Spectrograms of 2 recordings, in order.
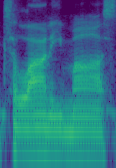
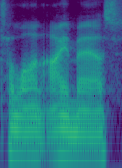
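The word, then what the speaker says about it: T'lan Imass: me feel good about saying talani moss not tell on eye mass so there you go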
